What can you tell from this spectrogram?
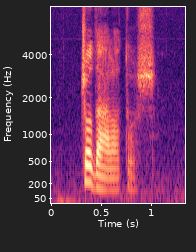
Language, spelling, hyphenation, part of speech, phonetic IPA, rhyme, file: Hungarian, csodálatos, cso‧dá‧la‧tos, adjective, [ˈt͡ʃodaːlɒtoʃ], -oʃ, Hu-csodálatos.ogg
- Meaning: wonderful, marvelous, amazing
